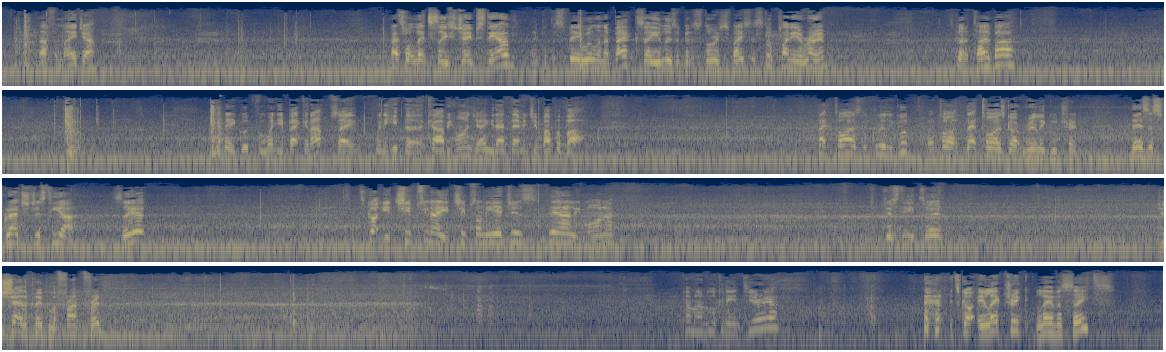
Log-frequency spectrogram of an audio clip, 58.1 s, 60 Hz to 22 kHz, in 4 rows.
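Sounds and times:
car tailgate shutting: 0:00.0 - 0:00.7, 0:15.2 - 0:16.0, 0:17.1 - 0:17.4
steady low hum: 0:00.0 - 0:55.5.

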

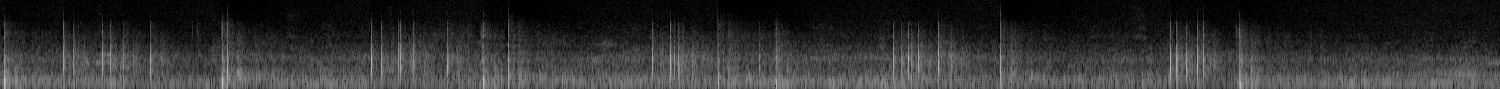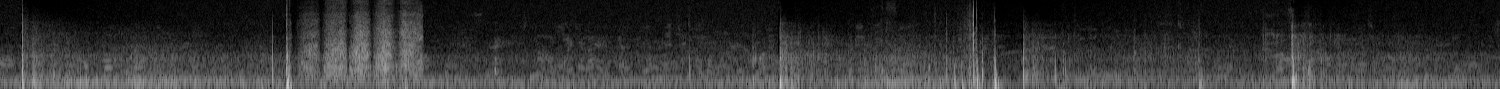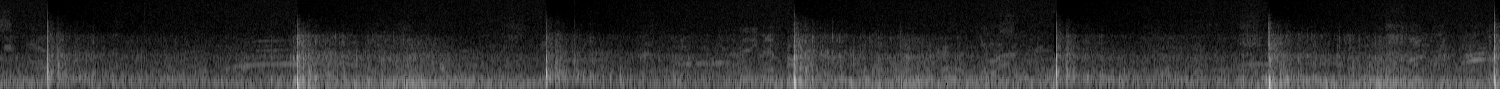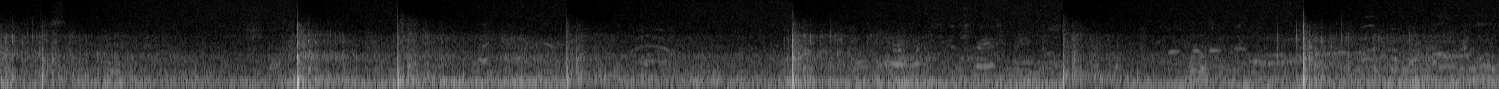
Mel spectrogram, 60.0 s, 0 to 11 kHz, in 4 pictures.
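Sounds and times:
murmur of crowd: 0:00.0 - 0:59.9.

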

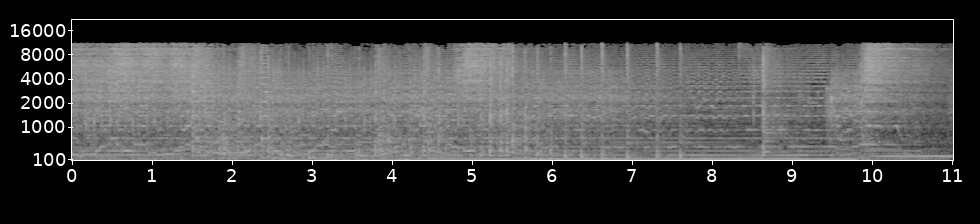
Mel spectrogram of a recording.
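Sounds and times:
electric guitar: 0:00.0 - 0:11.0
rock band playing: 0:00.0 - 0:11.0.

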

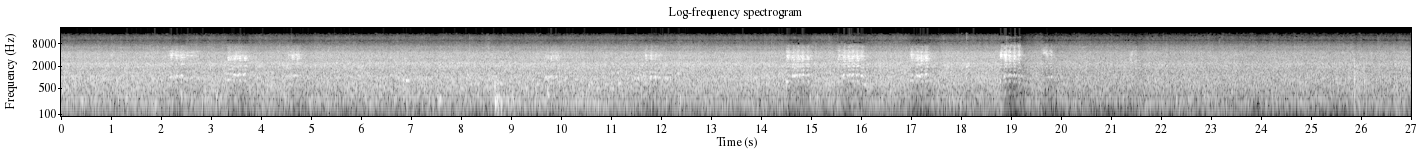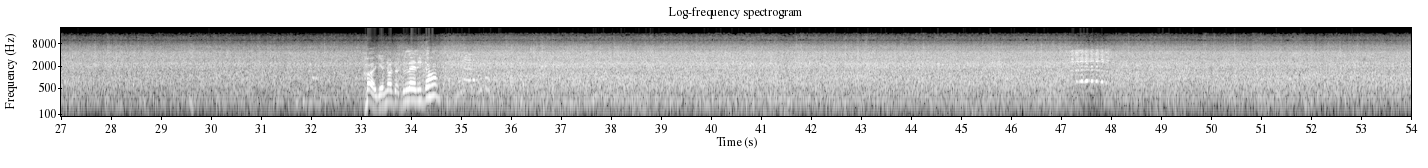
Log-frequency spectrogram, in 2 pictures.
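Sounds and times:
goats bleating: 0:02.1 - 0:03.9, 0:04.5 - 0:04.9, 0:09.6 - 0:10.2, 0:11.5 - 0:12.3, 0:14.5 - 0:16.2, 0:17.0 - 0:17.5, 0:18.8 - 0:20.0, 0:34.8 - 0:35.7, 0:47.1 - 0:48.1.

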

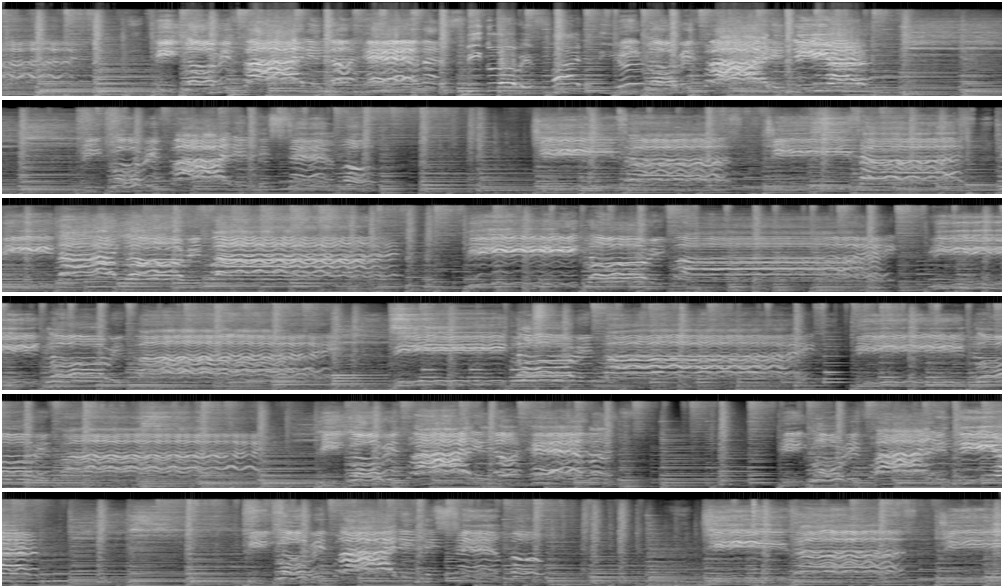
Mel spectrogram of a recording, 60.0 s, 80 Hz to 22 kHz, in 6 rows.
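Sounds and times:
choir singing in harmony: 0:00.0 - 0:46.8, 0:47.6 - 0:59.9.

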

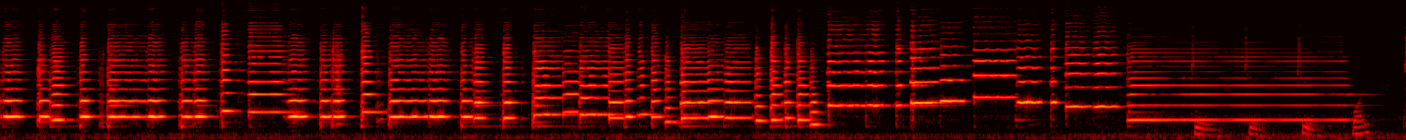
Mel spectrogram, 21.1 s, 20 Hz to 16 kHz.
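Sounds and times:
violin playing bowed notes: 0:00.0 - 0:20.8.

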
